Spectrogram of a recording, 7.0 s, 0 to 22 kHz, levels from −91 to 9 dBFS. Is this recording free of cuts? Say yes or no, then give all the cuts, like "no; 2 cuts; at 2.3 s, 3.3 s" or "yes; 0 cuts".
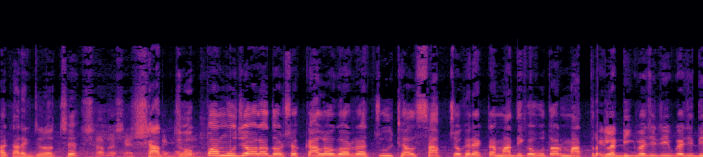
no; 2 cuts; at 1.6 s, 5.9 s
